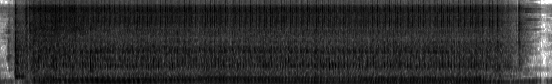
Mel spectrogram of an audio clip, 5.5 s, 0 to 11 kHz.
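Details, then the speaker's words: Honda Sonic 150 DOHC, complaint of a noisy cylinder head: loud metallic valvetrain clatter at idle because oil isn't reaching the camshafts; the oil pump is clogged by a disintegrated clutch damper rubber, which risks damaging the camshaft holders. "Ini dipastikan oli itu enggak naik, Teman-teman. Ini oli enggak naik ke atas atau enggak nyampai ke bagian head silinder."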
